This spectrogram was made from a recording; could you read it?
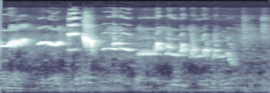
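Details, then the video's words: A prized caged white-rumped shama sings energetically: sweet sliding whistles, a sharp downward-swept note, then a fast series of repeated chirping notes descending in pitch, over a soft low hum. "KICAU BURUNG KACER"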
